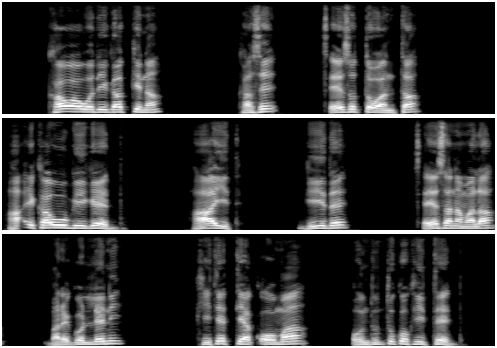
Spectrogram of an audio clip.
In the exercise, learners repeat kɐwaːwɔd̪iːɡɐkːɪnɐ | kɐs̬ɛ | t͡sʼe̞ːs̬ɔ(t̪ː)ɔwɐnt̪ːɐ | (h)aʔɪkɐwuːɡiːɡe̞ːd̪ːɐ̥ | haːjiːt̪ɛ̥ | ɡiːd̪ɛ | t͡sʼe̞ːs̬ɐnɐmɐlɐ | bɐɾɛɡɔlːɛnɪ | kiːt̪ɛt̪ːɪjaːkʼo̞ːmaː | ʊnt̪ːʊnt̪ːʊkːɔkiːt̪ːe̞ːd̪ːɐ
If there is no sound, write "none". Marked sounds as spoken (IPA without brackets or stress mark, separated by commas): t̪ː, h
